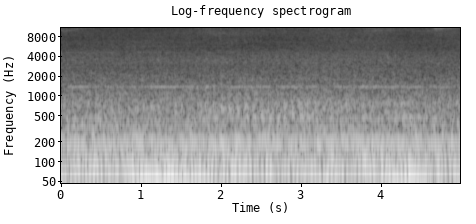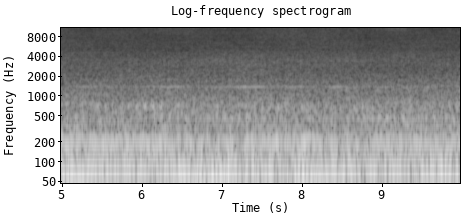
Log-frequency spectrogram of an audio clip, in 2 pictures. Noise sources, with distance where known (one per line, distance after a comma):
unidentified impact machinery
